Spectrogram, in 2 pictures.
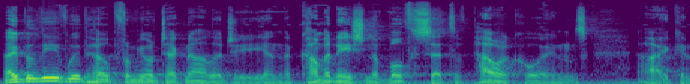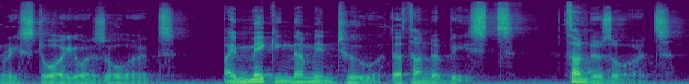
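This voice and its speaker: Man playing a very deep, solemn ancient warrior ally. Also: expressive, a little mellow, big-room sound, exaggerated voice. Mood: solemn, measured. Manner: formal, measured, deliberate. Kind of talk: audio drama acting.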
